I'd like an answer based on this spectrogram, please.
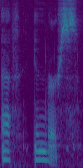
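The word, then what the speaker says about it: f⁻¹: That's what it looks like, is a little -1 as an exponent, but you pronounce it as f inverse.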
